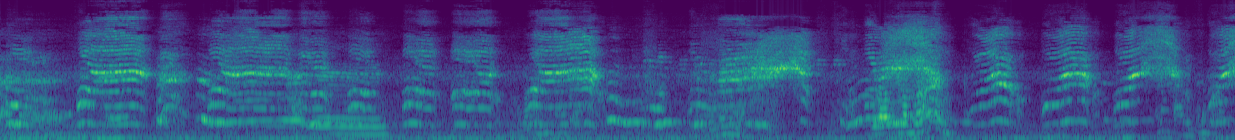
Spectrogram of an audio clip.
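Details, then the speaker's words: A newborn baby boy crying loudly just after a vaginal delivery: repeated high-pitched wails with gasping pauses, adult voices in the background; a normal, vigorous newborn cry. "Joy papayakin natin galing. Iyak na malakas kasi si mommy umiiyak na."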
